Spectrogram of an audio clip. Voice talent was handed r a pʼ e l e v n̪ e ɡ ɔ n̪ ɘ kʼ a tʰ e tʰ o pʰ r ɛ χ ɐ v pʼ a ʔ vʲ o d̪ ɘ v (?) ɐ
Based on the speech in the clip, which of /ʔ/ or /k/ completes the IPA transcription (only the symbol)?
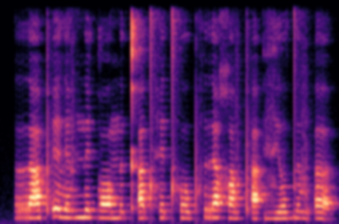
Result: ʔ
